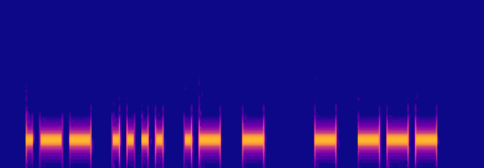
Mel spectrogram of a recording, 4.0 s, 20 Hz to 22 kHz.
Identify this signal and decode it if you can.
Morse code, heard as a keyed tone, about 20 wpm, 700 Hz. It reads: WHAT TO
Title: Sentences from Top 1000 Words - Review Part 2 - 20wpm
